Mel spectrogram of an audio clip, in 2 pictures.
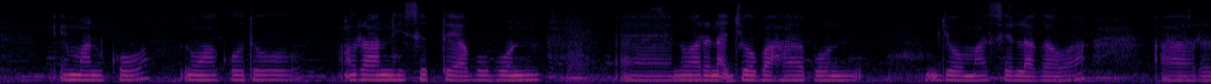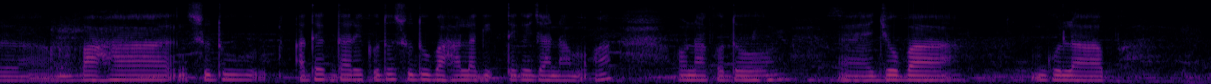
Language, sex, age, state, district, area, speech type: Santali, female, 45-60, West Bengal, Paschim Bardhaman, urban, spontaneous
